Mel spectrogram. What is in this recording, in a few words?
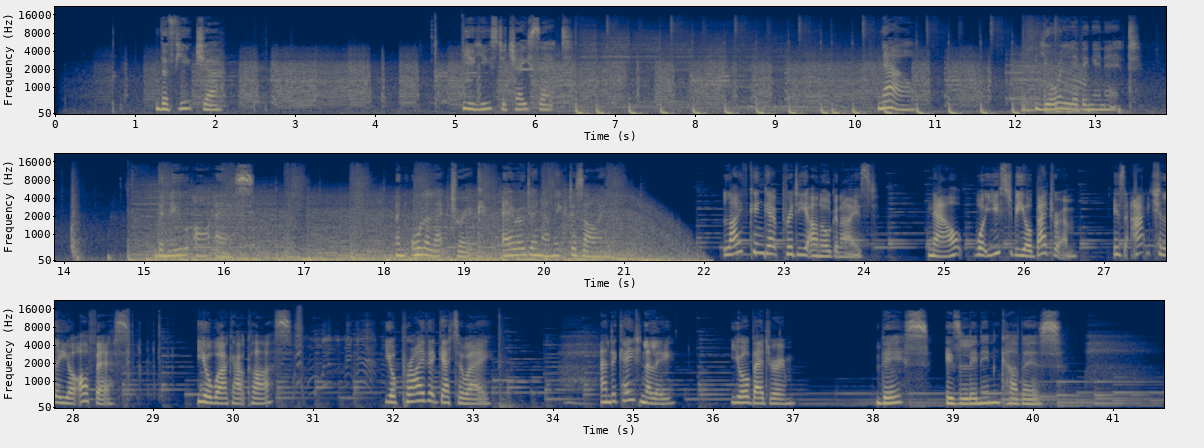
Commercial, british female voiceover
